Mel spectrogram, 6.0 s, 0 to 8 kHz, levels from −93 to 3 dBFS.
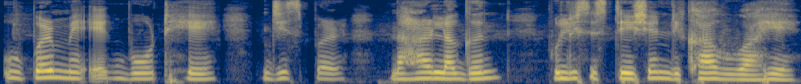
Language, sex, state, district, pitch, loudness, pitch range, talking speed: Hindi, female, Arunachal Pradesh, Papum Pare, 205 Hz, -17 LUFS, 195-215 Hz, 130 wpm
